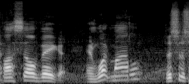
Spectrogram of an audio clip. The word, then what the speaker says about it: Facel Vega: This is a Facel Vega. Am I pronouncing that right? That's correct, the Facel Vega. Facel Vega.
